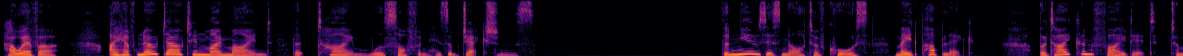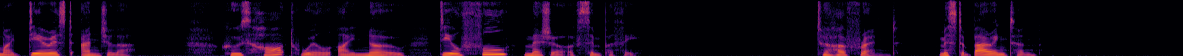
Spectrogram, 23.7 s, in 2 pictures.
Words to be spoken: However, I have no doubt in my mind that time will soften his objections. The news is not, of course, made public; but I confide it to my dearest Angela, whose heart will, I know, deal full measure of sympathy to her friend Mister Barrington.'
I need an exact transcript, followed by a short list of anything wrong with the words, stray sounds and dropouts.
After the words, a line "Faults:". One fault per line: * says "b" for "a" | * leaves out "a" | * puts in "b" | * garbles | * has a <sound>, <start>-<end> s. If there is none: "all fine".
However, I have no doubt in my mind that time will soften his objections. The news is not, of course, made public; but I confide it to my dearest Angela, whose heart will, I know, deal full measure of sympathy to her friend Mister Barrington.'
Faults:
all fine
